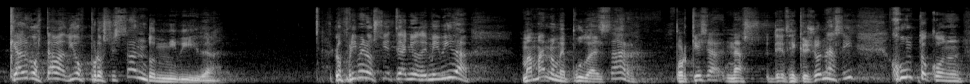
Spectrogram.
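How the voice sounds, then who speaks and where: A man, a pastor preaching a sermon at a church service, telling jokes and stories in an animated way. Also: sits high. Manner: animated, joking storytelling. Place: church service before a congregation. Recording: long reverb in a large hall.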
